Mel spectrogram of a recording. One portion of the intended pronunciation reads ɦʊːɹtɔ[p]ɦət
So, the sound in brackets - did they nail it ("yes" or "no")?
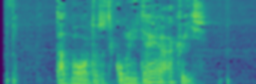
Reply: no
